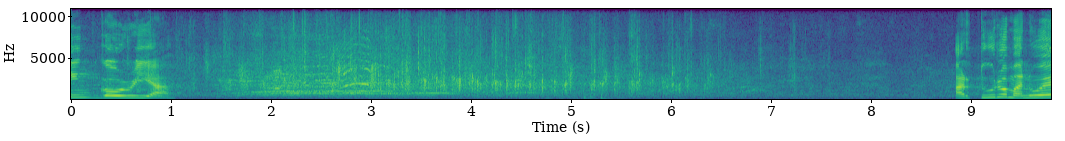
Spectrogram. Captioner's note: applause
